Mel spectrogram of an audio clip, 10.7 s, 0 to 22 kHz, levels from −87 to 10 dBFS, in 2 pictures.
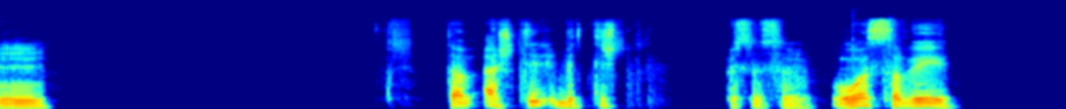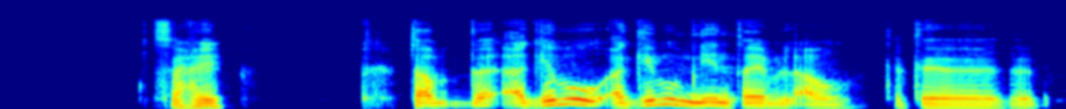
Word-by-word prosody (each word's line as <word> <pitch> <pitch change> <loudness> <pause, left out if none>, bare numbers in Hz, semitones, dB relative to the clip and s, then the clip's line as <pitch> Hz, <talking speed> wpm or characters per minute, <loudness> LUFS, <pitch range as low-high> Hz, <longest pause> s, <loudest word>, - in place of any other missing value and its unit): إمم. 110 -1 +1 2.0
طب 130 -1 +1
أشتر 145 +1 -2
بتش 125 0 -6
عليه - - -39 0.4
الصلاة - - -10
والسلام، 90 -1 -9
وَصَّى 135 +1 +3
بيه. 125 -4 +2 1.3
صحيح، 115 +1 0 0.9
طب 130 0 -1
أجيبه 150 +3 +4
أجيبه 165 - +2
منين 130 -5 +4
طيب 115 -2 +1
الأول؟ 95 -3 -3 0.2
تتاب 100 -1 -2
120 Hz, 95 wpm, -17 LUFS, 105-135 Hz, 2.0 s, أجيبه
